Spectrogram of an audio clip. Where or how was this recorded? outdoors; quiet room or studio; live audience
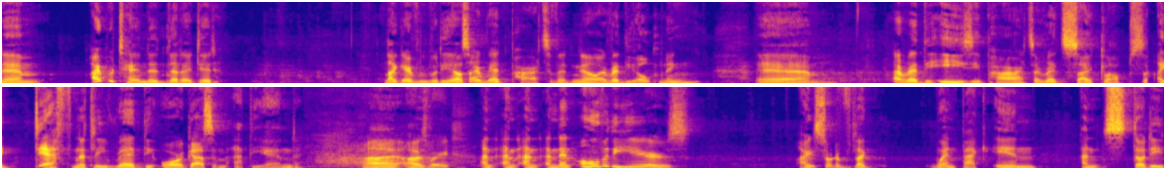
live audience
